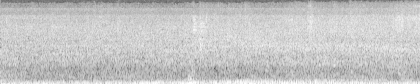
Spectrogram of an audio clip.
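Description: Steady low outdoor rumble with no clear voice or pitched sound, and one faint click about four seconds in.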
